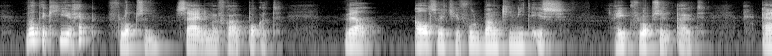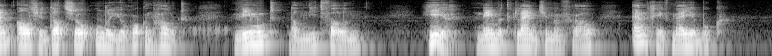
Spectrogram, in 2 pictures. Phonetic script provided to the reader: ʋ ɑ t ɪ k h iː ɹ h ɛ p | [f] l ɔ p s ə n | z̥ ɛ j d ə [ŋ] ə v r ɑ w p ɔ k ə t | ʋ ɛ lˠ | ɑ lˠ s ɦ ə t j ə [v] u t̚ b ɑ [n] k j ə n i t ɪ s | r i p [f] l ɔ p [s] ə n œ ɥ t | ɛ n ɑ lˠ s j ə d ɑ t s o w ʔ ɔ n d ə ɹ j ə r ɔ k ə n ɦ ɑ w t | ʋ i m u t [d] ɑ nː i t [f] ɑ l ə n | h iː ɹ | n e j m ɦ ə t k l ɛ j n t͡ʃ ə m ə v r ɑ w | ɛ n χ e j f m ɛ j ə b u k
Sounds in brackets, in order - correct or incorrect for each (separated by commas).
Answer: correct, incorrect, correct, incorrect, correct, correct, correct, correct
